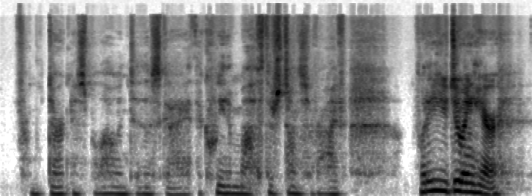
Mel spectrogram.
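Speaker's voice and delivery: spoken very quietly under the breath. Narrating Diantha speaking so only Corinna may hear, under her breath. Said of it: "under her breath so no one else can hear".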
